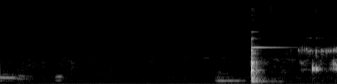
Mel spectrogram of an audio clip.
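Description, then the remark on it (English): A drink is poured into a glass, opening with a sharp glassy clink that rings briefly, followed by splashing liquid, after a couple of faint low murmurs in near silence. “Damn, I'm just gonna pour it right in my face.”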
